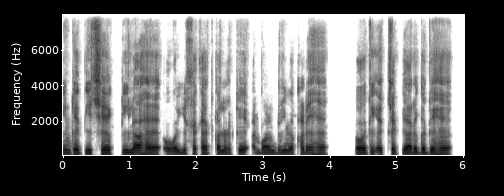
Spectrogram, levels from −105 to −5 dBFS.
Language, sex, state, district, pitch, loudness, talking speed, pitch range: Hindi, male, Uttar Pradesh, Jyotiba Phule Nagar, 125 Hz, -17 LUFS, 200 wpm, 120-130 Hz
